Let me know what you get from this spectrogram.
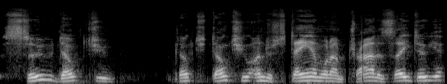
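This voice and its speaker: A man's voice: a little high, normal speed, breathy edge. A man playing a brooding, self-loathing drifter in an old time radio drama, with blunt, slangy tough-guy talk. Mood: agitated, despairing.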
